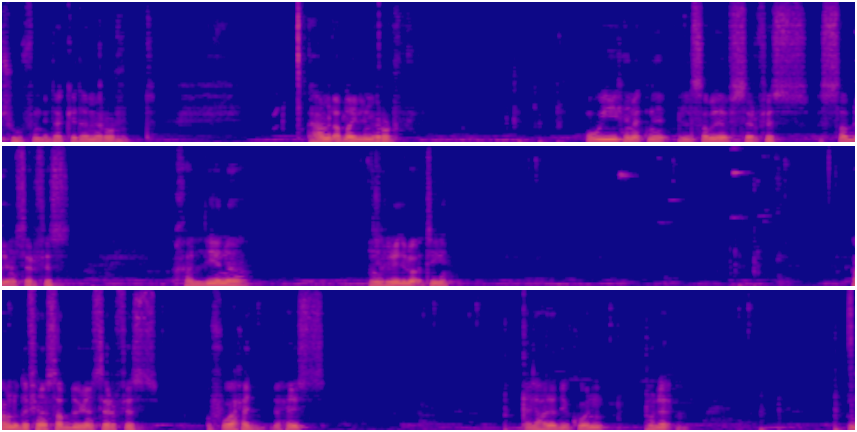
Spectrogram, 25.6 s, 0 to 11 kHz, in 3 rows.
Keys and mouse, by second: 1.1 click, 3.2-4.0 drag, 5.4 ctrl+s, 6.8 click, 9.0 click, 12.2 click, 15.2 click, 16.0 alt+a, 17.1-19.7 drag, 21.5 click, 22.2 Tab, 22.6 alt+middle click, 24.5 Tab, 24.5 click, 25.4 Tab.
